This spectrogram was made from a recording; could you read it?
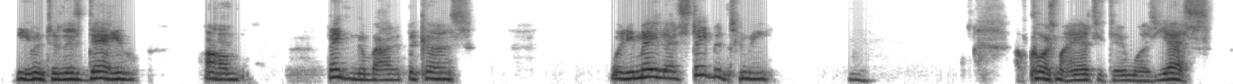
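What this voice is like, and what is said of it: Emotional, choked-up voice. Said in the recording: “I still get emotional.”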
